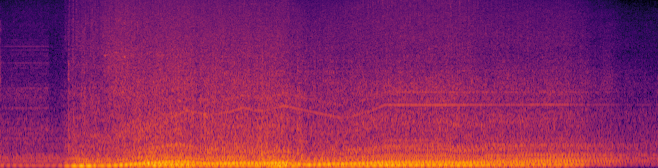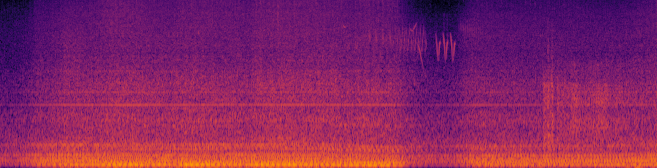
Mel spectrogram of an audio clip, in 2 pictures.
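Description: A heavy tank engine rumbles and roars.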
